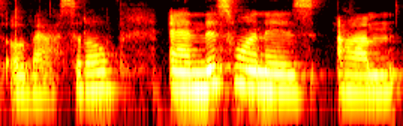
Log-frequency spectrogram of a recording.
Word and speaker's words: Ovasitol: pronounce ovacital um because i think i was saying oviceital but it's ovacital and this one is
